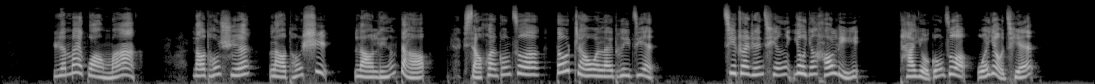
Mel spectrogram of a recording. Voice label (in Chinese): 童声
